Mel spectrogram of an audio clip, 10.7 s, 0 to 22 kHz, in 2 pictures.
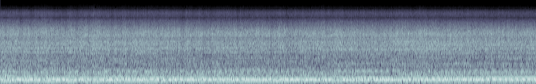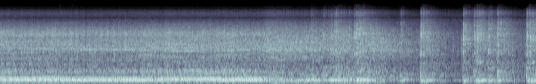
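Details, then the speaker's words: Twin-turbo 6.0 LS swapped into a scratch-built 1965 GMC/Chevy C10, first fire-up: steady, lumpy V8 idle with deep uneven burble, then dies away; running rich, O2 sensor getting fresh air and not learning. "It looks like it's rich as fuck, but the. Well, it is."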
